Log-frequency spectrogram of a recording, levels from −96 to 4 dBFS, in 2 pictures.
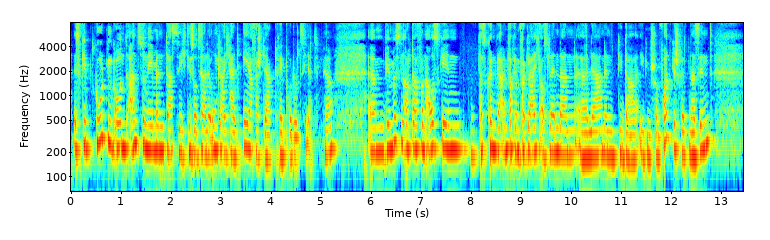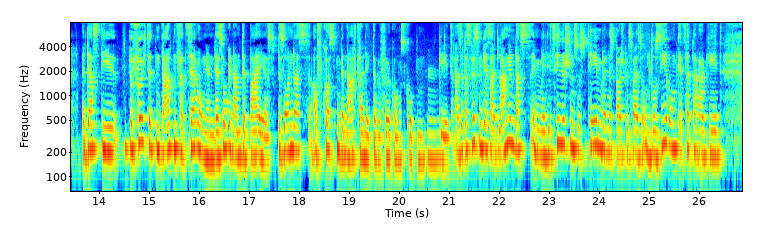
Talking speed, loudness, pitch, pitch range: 145 wpm, -19 LUFS, 205 Hz, 185-225 Hz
